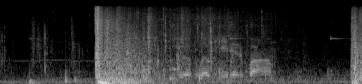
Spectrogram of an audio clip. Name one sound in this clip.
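A blast bursts loudly and debris clatters.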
